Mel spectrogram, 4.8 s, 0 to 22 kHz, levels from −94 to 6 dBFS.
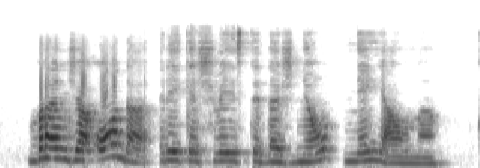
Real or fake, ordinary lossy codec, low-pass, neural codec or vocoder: real; Opus, 24 kbps; 10.8 kHz; none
